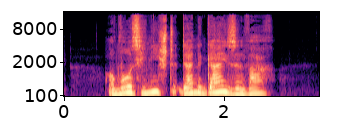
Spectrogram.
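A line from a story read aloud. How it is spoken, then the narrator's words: Breathless panting. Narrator (German): keuchte sie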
